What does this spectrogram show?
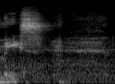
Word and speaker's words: Myss: Caroline Mace. Mace is spelled Myss. And it's Caroline with an E at the end.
